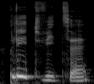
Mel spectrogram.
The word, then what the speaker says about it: Plitvice: My Croatian friends since told me it's pronounced Plitvice, so watch me pronounce it wrong for 2 whole clips.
